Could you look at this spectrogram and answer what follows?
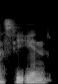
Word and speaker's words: cin: Jadi bagus untuk diketahui bahwa cout itu dipronounce cout dan cin itu dipronounce-nya adalah cin.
